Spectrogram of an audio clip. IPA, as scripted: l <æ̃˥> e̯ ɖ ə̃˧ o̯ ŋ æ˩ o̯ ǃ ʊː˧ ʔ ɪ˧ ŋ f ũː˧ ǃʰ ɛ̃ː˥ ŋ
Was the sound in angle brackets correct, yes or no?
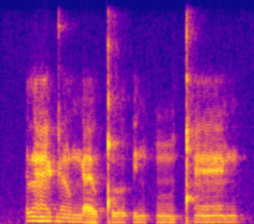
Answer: yes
